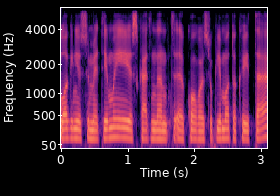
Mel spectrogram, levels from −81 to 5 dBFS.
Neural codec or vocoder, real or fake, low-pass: codec, 16 kHz, 4.8 kbps, FACodec; fake; 5.4 kHz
